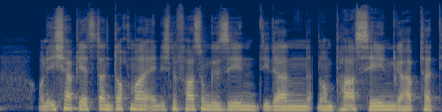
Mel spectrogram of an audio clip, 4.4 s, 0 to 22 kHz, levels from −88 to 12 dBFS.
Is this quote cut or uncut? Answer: cut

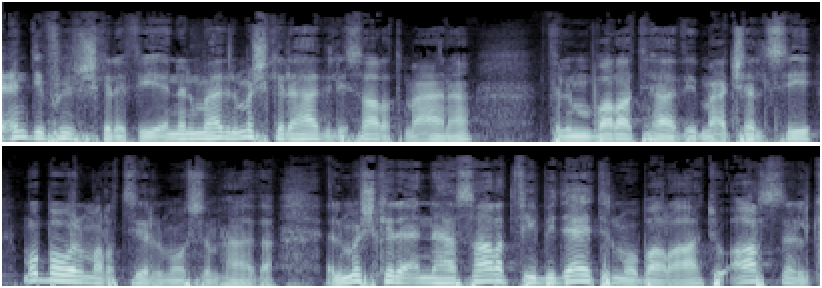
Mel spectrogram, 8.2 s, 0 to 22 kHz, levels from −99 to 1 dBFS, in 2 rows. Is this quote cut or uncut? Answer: uncut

